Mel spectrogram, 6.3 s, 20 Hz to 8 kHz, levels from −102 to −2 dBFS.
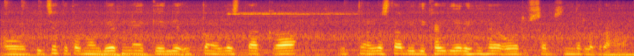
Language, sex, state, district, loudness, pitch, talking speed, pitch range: Hindi, male, Rajasthan, Bikaner, -16 LUFS, 155 Hz, 225 wpm, 145-160 Hz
